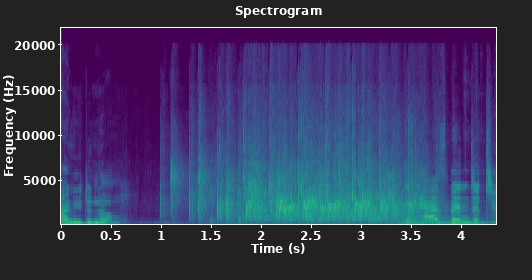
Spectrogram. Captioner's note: applause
